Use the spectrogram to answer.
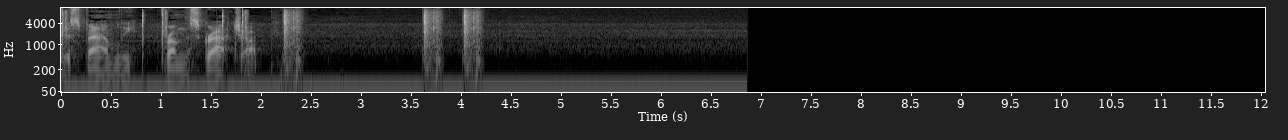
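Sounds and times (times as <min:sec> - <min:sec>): computer keyboard keystrokes: 0:00.8 - 0:02.4, 0:03.6 - 0:04.2.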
